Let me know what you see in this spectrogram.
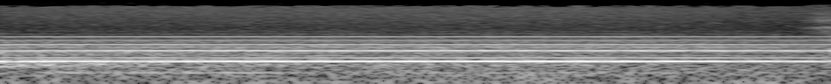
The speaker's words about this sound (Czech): protože jenom to, že tady v Kijevě několikrát denně zní sirény,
